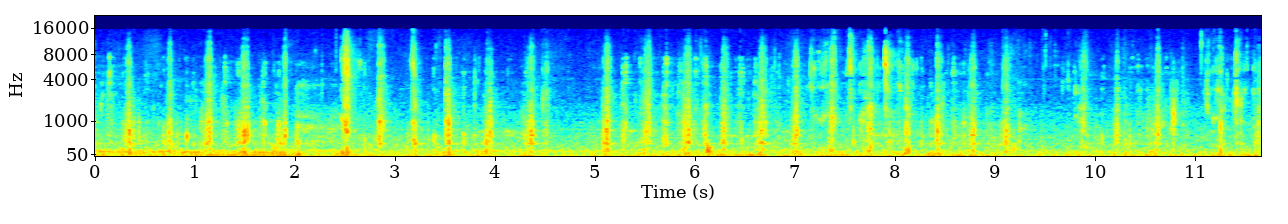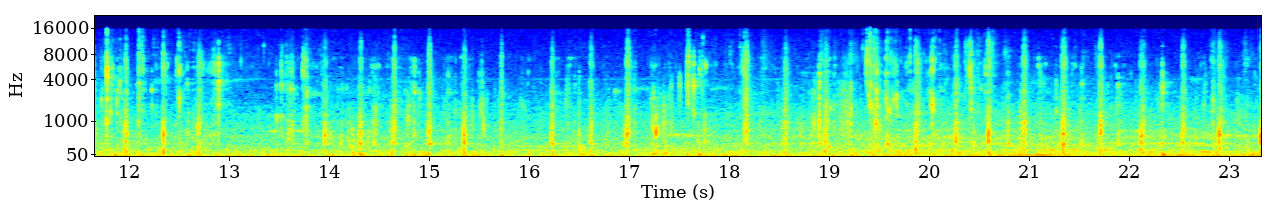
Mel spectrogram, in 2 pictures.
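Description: Close-miked eating: biting and chewing fresh cucumber and tomato slices, with many wet mouth clicks and small crunches.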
